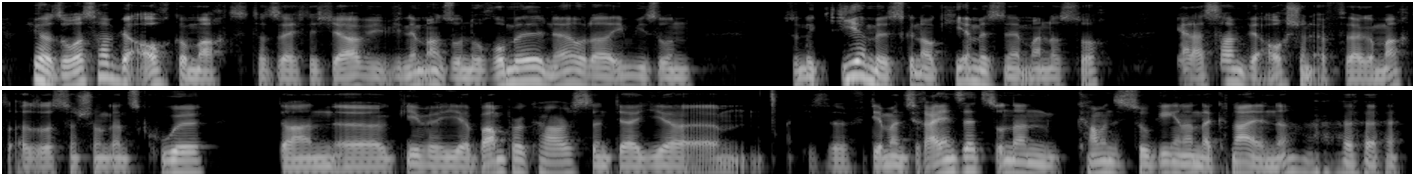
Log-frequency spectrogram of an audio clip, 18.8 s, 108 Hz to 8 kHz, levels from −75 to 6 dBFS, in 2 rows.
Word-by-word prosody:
Ja, - - +8
sowas 125 +7 +5
haben 170 -4 +3
wir 140 - +4
auch 120 -1 +3
gemacht 80 -6 0
tatsächlich. 80 -1 -3
Ja, 90 +2 +3
wie 85 -3 -5
wie 90 - -7
nennt 105 +5 +1
man, - - +1
so 90 0 -1
'n 85 - +1
Rummel, 125 +12 +5
ne? 105 +5 0
Oder 95 -5 +2
irgendwie 95 0 -3
so 90 +1 -2
'n 85 0 -4 0.6
so - - -6
'ne 90 +1 +2
Kirmes, 125 - +3
genau 95 -4 0
Kirmes 95 +4 -1
nennt 90 -1 -2
man 85 0 -2
das 85 0 -5
doch. 120 +5 -6 0.4
Ja, 90 - -3
das 85 +6 -1
haben 130 -4 +2
wir - - -2
auch - - 0
schon - - -2
öfter 80 - -2
gemacht. 75 +1 -2
Also, 80 0 -3
das 85 0 -4
ist 85 - -5
schon 85 - -3
ganz 80 -1 -2
cool. 110 0 +2 0.4
Dann, 80 +1 0
äh, 80 0 0
gehen 95 +1 -2
wir 85 - -1
hier 85 0 +1
Bumper 110 +7 +2
Cars, 100 -1 -2
sind 90 -3 -4
ja 85 - +2
hier, 85 +1 0 0.2
ähm, 65 +1 -8 0.4
diese 80 0 -9
f 75 0 -11
in - - -31
denen 85 0 0
man 90 -1 +1
sich - - -3
reinsetzt 125 +3 +3
und 110 - 0
dann 95 -4 -2
kann 95 - -2
man 105 0 0
sich 95 -1 0
so 95 -1 +1
gegeneinander 95 -3 0
knallen, 80 -6 0
ne? 100 -3 -5
90 Hz, 225 wpm, -25 LUFS, 85-105 Hz, 0.6 s, Ja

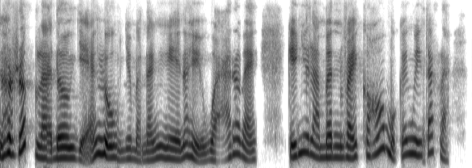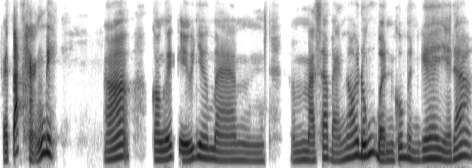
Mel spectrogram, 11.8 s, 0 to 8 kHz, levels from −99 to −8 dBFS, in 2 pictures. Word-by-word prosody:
nó 215 - +5
rất 330 - +5
là 190 -2 +3
đơn 185 -1 +5
giản 260 +3 +2
luôn 200 -5 +6
nhưng 175 -1 -5
mà 145 - -5
nó 150 +2 -3
nghe 180 -2 +1
nó 215 - 0
hiệu 135 -11 0
quả 155 -1 -4
đó 260 - 0
bạn. 155 -5 -1 0.4
Kiểu 210 - +5
như 285 +1 +2
là, 235 -6 0
mình 200 0 +2
phải 190 +2 +5
có 255 +10 -1
một - - -1
cái 245 +2 -3
nguyên 250 -3 +2
tắc 280 +3 -4
là - - -7 0.3
phải - - -2
tắt - - +4
hẳn 265 - 0
đi. 275 - +3 0.7
Đó, 180 +7 0 0.3
còn 160 +1 -3
cái, 185 +4 0
kiểu 150 +2 0
như, 200 -1 -1
mà, 150 -4 -6 0.7
ừm, 150 +3 -10
mà 145 0 -4
sao 195 +4 -5
bạn 140 -2 -10
nói 205 +5 -1
đúng 235 +5 +1
bệnh 145 -2 -3
của 195 - -4
mình 180 -7 -5
ghê 180 0 -1
vậy 145 - -6
đó, 215 +4 -4
190 Hz, 245 wpm, -22 LUFS, 160-220 Hz, 0.7 s, luôn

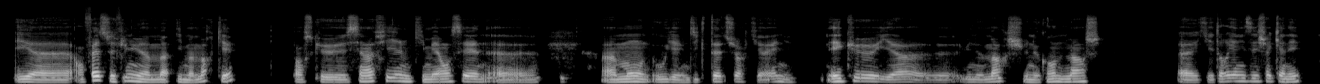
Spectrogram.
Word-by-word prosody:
et 125 +1 +4
heu, 105 -1 +2
en 115 - -3
fait, 190 +11 +8
ce 190 -8 +1
film, 160 +4 -2
il 145 - +4
m 110 -2 +2
il 120 - -2
m'a 100 -2 +1
marqué, - - 0 0.5
parce 115 -1 -3
que 110 -2 0
c'est 110 - -1
un 140 +2 +4
film 155 -4 0
qui 130 -4 -5
met 120 +1 +3
en 130 +1 +2
scène, 130 -2 +1
heu, 105 +1 -2 0.6
un 110 - +2
monde 125 0 +3
où 115 - -1
il 120 - -4
y - - +2
a - - -1
une 105 - -5
dictature 125 +4 -2
qui - - -7
règne 130 -5 -4 0.3
et 135 +1 +5
qu'il 145 -3 +1
y 115 -1 0
a, 120 -1 -1
heu, 105 0 -7
une 115 -2 -5
marche, 135 +5 -1
une 110 -3 -2
grande 130 +3 0
marche, 130 +2 0 0.7
heu, 105 -1 +2
qui 105 - -12
est 105 - -6
organisée 145 +1 0
chaque 140 0 -2
année 130 +2 0
120 Hz, 215 wpm, -25 LUFS, 110-135 Hz, 0.7 s, fait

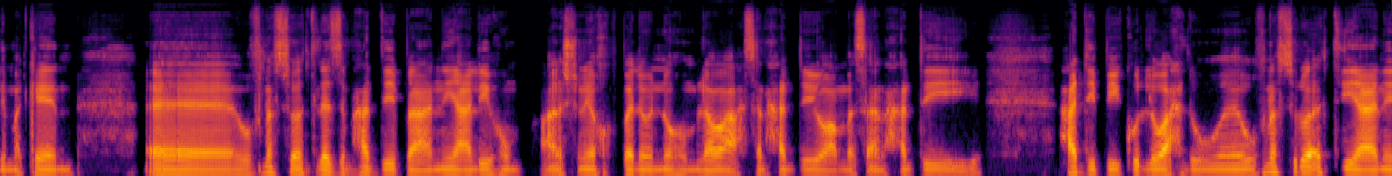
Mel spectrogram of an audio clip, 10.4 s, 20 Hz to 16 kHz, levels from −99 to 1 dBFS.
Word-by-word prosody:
لمكان 95 0 -1 0.6
آآ 90 -2 +3
وفي 95 +5 -7
نَفْس 115 - -2
الوقت 105 -1 0
لازم 105 -1 0
حد 105 -2 -1
يبقى 95 -3 +2
عينيه 95 +4 -1
عليهم 90 0 0 0.2
علشان 100 - -1
ياخُد 100 -1 -3
باله 95 -2 +1
إنّهم 90 -1 -5
لو 85 0 +4
أحسن - - -1
حد 95 -1 -3
يُقع 90 -2 +1
مثلًا - - -3
حد 95 +1 -5
ي 90 +3 -5 0.6
حد 115 -2 +3
بيكون 95 -2 -2
لوحده 95 -1 +3
و 90 0 -5
وفي 95 +7 -4
نَفْس 130 -3 0
الوقت 120 -1 +3
يعني 95 -2 +5
95 Hz, 165 wpm, -25 LUFS, 90-100 Hz, 0.6 s, يعني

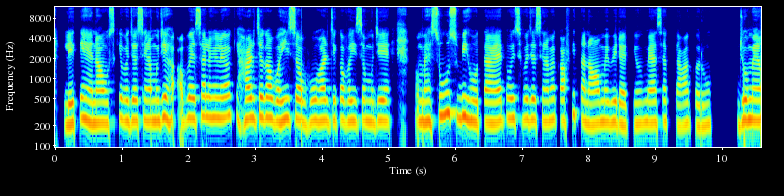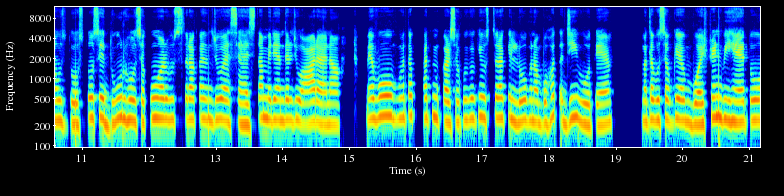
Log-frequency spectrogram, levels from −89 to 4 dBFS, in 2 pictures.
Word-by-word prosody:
लेते 220 +4 +1
हैं 235 -3 +2
ना 220 0 +1
उसकी 220 +4 -5
वजह 240 0 0
से 240 +1 -4
ना 230 - 0
मुझे 235 +3 +2
ह 250 - -2
अब 255 - -4
ऐसा 255 +2 +1
लगने 265 -1 0
लगा 270 +1 +1
कि 270 -4 -9
हर 250 +4 +3
जगह 265 +1 +2
वही 240 0 +2
सब 240 -3 +1
हो। 240 0 0
हर 240 0 +2
जगह 240 +1 -4
वही 235 0 -1
सब 240 +1 -3
मुझे 235 +1 -1 0.4
महसूस 260 +7 +2
भी 275 +1 +4
होता 230 -2 0
है 225 +1 +2
तो 255 +1 -3
इस 255 -1 -3
वजह 250 0 0
से 235 0 -5
ना 230 - -3
मैं 245 +1 -3
काफ़ी 240 +5 -4
तनाव 215 -2 -1
में 230 0 -2
भी 230 0 0
रहती 210 0 -3
हूँ। 220 - -5
मैं 225 - -1
ऐसा 230 +1 -5
क्या 215 -2 -7
करूँ 205 +1 -5 0.4
जो 240 +3 +3
मैं 240 -1 +2
उस 235 -1 +1
दोस्तों 215 +4 +1
से 260 0 +3
दूर 235 +4 +1
हो 245 0 +4
सकूँ 240 +3 0
और 255 0 +4
उस 245 0 -2
तरह 250 0 +1
का 255 +1 -3
जो 245 +1 +1
असहजता 220 +2 -1
मेरे 245 -1 +2
अंदर 240 0 0
जो 240 0 -1
आ 215 +1 +2
रहा 225 -2 +2
है 210 - -1
ना 210 0 -2 0.4
मैं 250 - 0
वो 275 +2 +5
मतलब 270 +2 -1 0.2
ख़त्म 260 +1 0
कर 230 -1 +4
सकूँ। 225 +3 -3
क्योंकि 255 +2 -1
उस 260 -2 0
तरह 260 -1 +2
के 260 0 -5
लोग 235 0 +1
ना 230 - +1
बहुत 255 +5 -2
अजीब 245 +3 +1
होते 205 -1 0
हैं 210 +1 0 0.5
मतलब 240 +1 +1
वो 240 - +3
सब 240 -1 -1
के 250 -1 +3
बॉयफ्रेंड 215 +4 +3
भी 245 -1 +2
हैं। 230 0 +4
तो 240 +1 +2
240 Hz, 250 wpm, -23 LUFS, 225-255 Hz, 0.5 s, वो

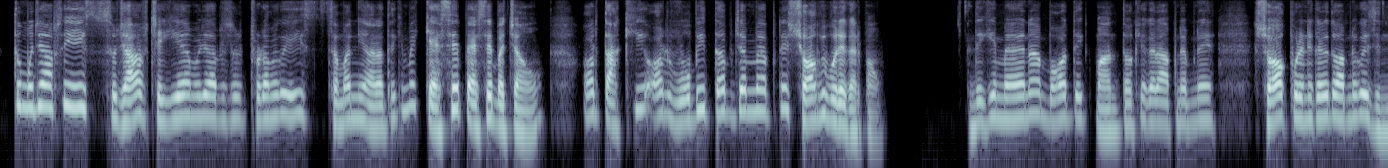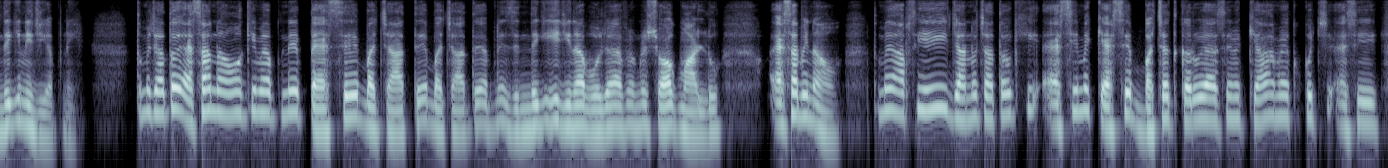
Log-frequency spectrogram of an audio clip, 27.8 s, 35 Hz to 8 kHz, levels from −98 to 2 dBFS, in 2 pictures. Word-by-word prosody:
तो 265 - 0
मुझे 245 +1 +1
आपसे 255 +2 +1
ये 250 - +2
सुझाव 175 -4 +2
चाहिए 165 +2 0
या 185 - +2
मुझे 180 +1 -1
आपसे 175 0 -2
स - - -16
थोड़ा 175 +1 +2
मेरे 180 +1 -3
को 195 - 0
यही 195 +1 -2
समझ 160 -2 -4
नहीं 170 -1 -3
आ 135 - 0
रहा 130 0 +3
था 175 - -7
कि 225 - -15
मैं 265 - -5
कैसे 130 - +5
पैसे 160 - +4
बचाऊँ? 125 -1 0 0.4
और 195 +2 -1
ताकि 150 - 0
और 185 -3 -2
वो 155 0 -2
भी 225 +6 -2
तब 205 -1 0
जब 220 - +6
मैं 220 +1 -2
अपने 235 +3 -5
शौक 165 -5 +5
भी 195 - -1
पूरे 155 -5 +5
कर 120 -2 -1
पाऊँ? 95 -3 -11 0.9
देखिए 150 +6 -3
मैं 170 0 +2
ना 200 0 -1
बहुत 175 +1 0
एक 175 -1 -4
मानता 120 +3 -1
हूँ 145 - -4
कि 165 - -9
अगर 155 -1 -1
आपने 150 0 -2
अपने 165 +3 -5 0.5
शौक 175 +4 +7
पूरे 175 -2 +3
नहीं 170 - -5
करे 175 +1 +3
तो 185 0 +2
आपने 175 +1 +2
कोई 190 -1 +4
ज़िंदगी 135 +2 -4
नहीं 135 -3 -3
जी 105 -2 -9
अपनी। 95 - -17 0.6
तो 210 - -11
मैं 215 - -3
चाहता 205 +2 +4
हूँ 230 - +7
ऐसा 220 +1 +4
ना 215 -2 -2
हो 200 +1 0
कि 220 - -3
मैं 210 -1 0
अपने 200 +2 0
पैसे 125 +11 +2
बचाते-बचाते 120 -1 -3
अपनी 145 +3 -8
ज़िंदगी 130 +3 -4
ही 160 - 0
जीना 135 0 +2
भूल 120 -1 -3
जाएँ 130 +1 +1
या 130 - +2
फिर 135 +1 -9
अपने 135 +1 -7
शौक 130 0 +4
मार 110 -1 +2
लूँ, 115 +2 -7 0.6
ऐसा 145 +7 +5
भी 185 -1 +1
ना - - -1
हो। 110 -5 -3 0.4
तो 205 - -15
मैं 225 - -1
आपसे 200 +3 -3
यही 240 +2 -1
जानना 180 -2 +1
चाहता 180 0 -2
हूँ 195 - -1
कि 230 - -13
ऐसे 140 +9 -2
में 225 +1 -2
कैसे 130 +11 +3
बचत 130 +6 -1
करूँ 160 +2 +2
या 170 - +6
ऐसे 175 +3 -5
में 170 - -5
क्या 165 +1 -1
मैं 180 0 -3 0.2
कुछ 180 -2 -6
ऐसी 140 +3 -6
165 Hz, 235 wpm, -23 LUFS, 135-190 Hz, 0.9 s, शौक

